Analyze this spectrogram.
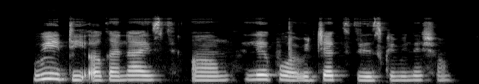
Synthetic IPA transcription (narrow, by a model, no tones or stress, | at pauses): widiʔɔɡanaɪzdamlebɔɹid͡ʒɛk̚tdidiskɹimineʃɔ̃n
